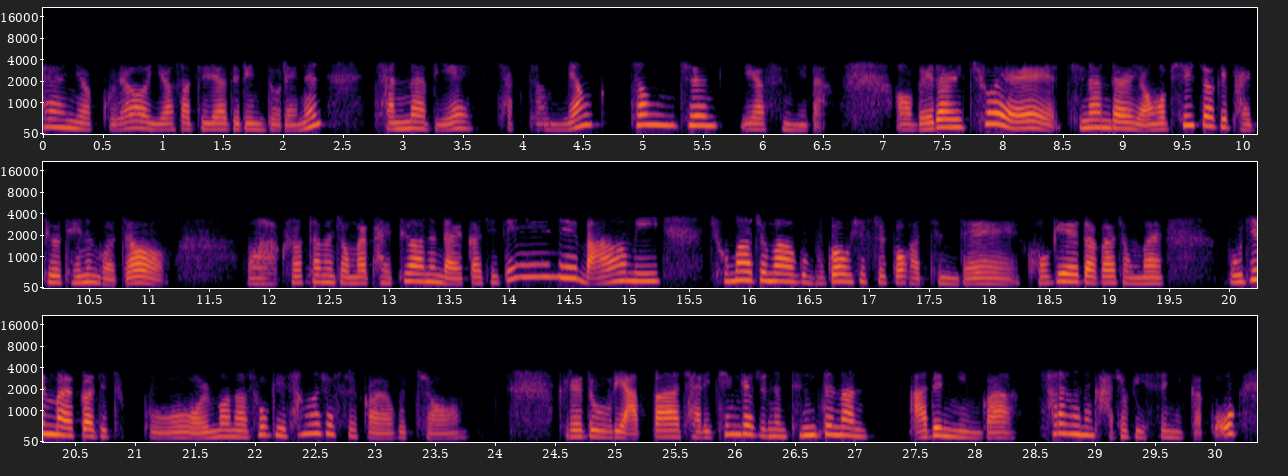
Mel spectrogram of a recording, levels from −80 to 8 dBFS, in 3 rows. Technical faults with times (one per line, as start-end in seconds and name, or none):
0.00-30.35 G.729 codec
0.60-0.86 VoIP packet loss concealed by the speech codec
4.08-4.33 VoIP packet loss concealed by the speech codec
17.30-17.36 VoIP packet loss concealed by the speech codec
28.57-28.62 VoIP packet loss concealed by the speech codec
